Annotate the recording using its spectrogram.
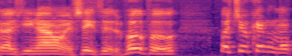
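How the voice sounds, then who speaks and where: Fairly high for a man, the voice has a bright, sharp tone, vocal fry and very wide pitch swings. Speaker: online commentator. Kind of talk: casual monologue. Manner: fast; halting.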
